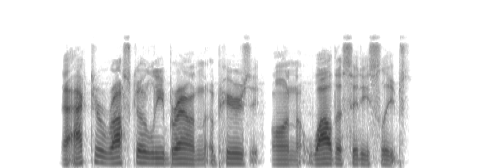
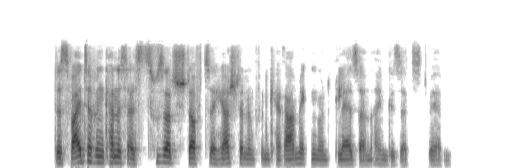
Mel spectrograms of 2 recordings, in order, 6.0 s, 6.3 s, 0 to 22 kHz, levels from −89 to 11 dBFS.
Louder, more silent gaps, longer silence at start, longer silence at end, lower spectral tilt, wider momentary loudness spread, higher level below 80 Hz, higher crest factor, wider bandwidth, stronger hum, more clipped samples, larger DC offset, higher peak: about the same, -20 LUFS vs -22 LUFS; second, none vs 3.84-3.88 s, 4.12-4.18 s, 5.10-5.14 s; about the same, 0.75 s vs 0.7 s; first, 0.95 s vs 0.8 s; first, -5.5 dB/octave vs -3.5 dB/octave; second, 14 LU vs 17 LU; first, -62 dBFS vs -68 dBFS; about the same, 22 dB vs 20 dB; first, 9.2 kHz vs 8.2 kHz; neither; neither; neither; about the same, 0 dBFS vs -2 dBFS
